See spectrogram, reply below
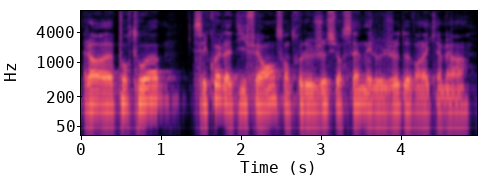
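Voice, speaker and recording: A man's voice: mid-range voice, normal speed, mellow. A man hosting a live interview on a theatre stage, leading with prepared questions. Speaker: interviewer, host. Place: theatre stage before an audience.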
